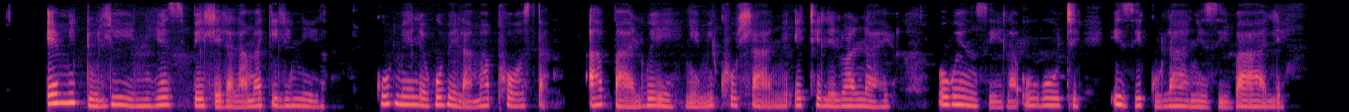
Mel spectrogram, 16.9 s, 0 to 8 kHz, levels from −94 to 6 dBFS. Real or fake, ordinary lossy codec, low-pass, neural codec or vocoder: real; AAC, 48 kbps; 7.2 kHz; none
